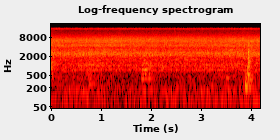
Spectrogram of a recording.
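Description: Chopped cabbage, tomato and onion sizzling in oil in a frying pan: a steady, even hiss.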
